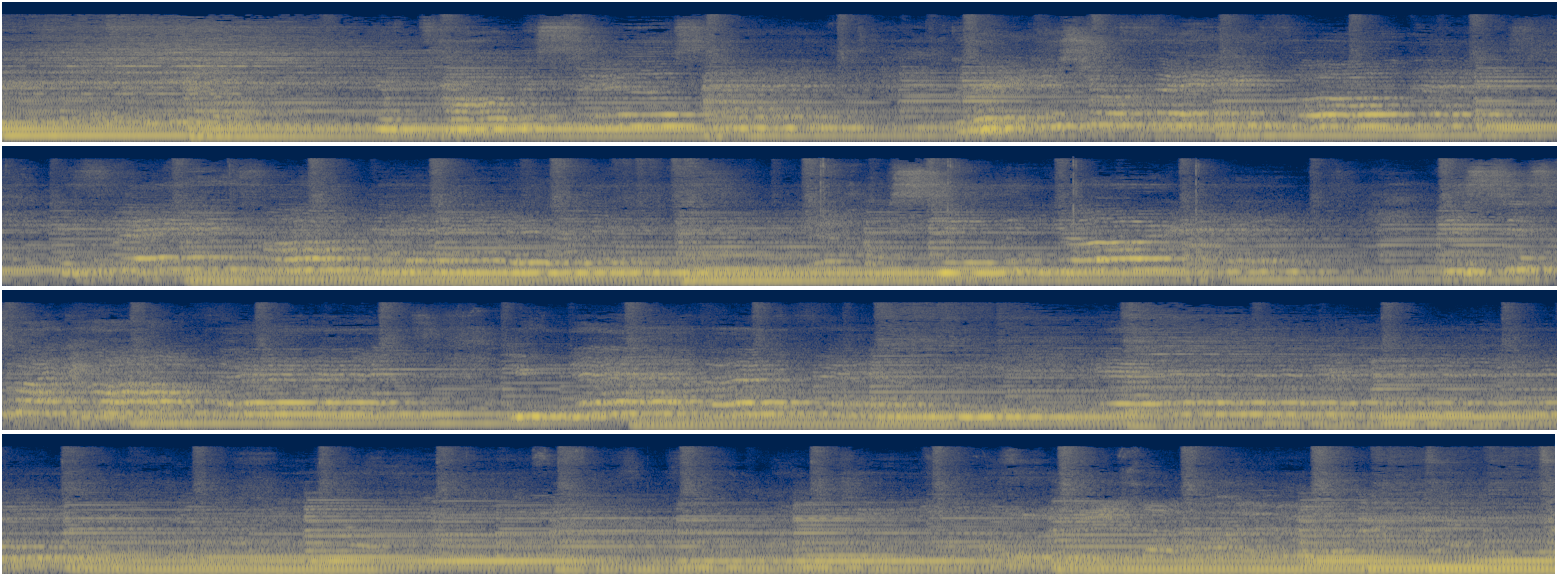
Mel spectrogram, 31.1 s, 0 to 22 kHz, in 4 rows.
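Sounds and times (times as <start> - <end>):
band accompaniment: 0.0 - 31.0
sustained low bass notes: 0.0 - 31.0
women singing together: 1.9 - 11.4, 12.2 - 14.4, 15.0 - 23.6.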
